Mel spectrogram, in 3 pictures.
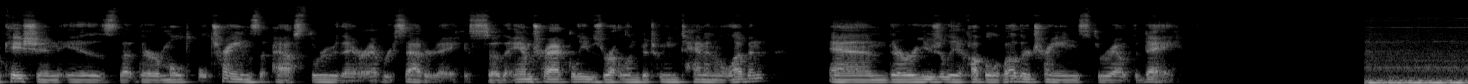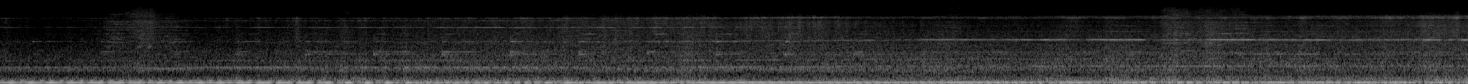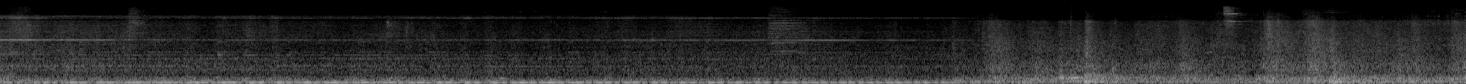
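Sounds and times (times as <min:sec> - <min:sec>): locomotive engines droning: 0:13.7 - 0:44.0
train cars rolling on rails: 0:13.7 - 0:44.0
high wheel squeal: 0:15.6 - 0:39.2.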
